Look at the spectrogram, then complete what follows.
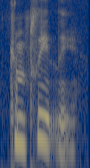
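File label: "completely", US English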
